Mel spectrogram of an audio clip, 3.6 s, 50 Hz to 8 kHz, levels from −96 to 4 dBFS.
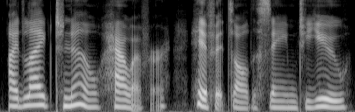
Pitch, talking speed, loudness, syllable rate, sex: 195 Hz, 185 wpm, -20 LUFS, 4.6 syllables/s, female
